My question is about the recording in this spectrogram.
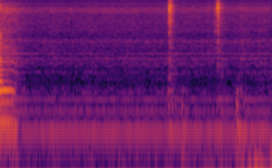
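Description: Faint steady electrical hum from the radio and amplifier bench, with two short clicks a little past the middle.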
